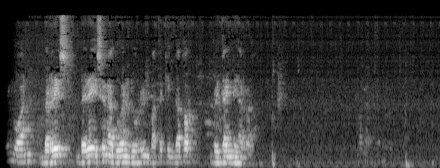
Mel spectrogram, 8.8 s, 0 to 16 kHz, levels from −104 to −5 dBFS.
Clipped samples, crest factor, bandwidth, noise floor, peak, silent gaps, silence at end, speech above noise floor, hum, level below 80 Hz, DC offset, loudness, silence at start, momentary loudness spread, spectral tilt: under 0.1%; 22 dB; 11.5 kHz; -65 dBFS; -4 dBFS; none; 0.65 s; 42 dB; none; -60 dBFS; under 0.1%; -23 LUFS; 0.25 s; 17 LU; -5.5 dB/octave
